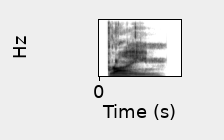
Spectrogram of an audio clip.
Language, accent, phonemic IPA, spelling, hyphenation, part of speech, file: English, US, /ˈbɹaɪ̯n/, brine, brine, noun / verb, En-us-brine.ogg
- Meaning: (noun) 1. Salt water; water saturated or strongly impregnated with salt; a salt-and-water solution for pickling 2. The sea or ocean; the water of the sea; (verb) To preserve food in a salt solution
